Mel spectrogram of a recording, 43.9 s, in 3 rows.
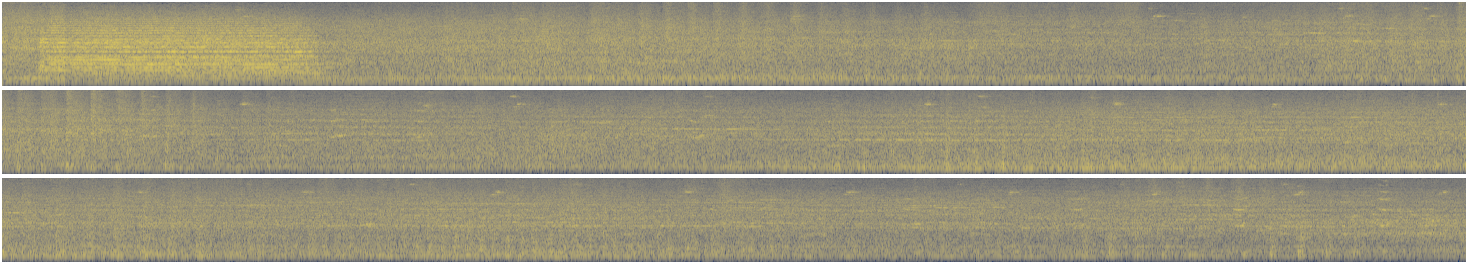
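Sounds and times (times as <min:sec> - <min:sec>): train wheels rumbling and rattling: 0:00.0 - 0:43.9
high-pitched wheel squeals: 0:40.8 - 0:43.9.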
